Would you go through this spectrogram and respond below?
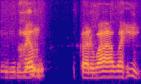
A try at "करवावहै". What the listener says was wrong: वहै, ही नहीं, ऐ की मात्रा है। करवावहै, दो ऐ की मात्रा है।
